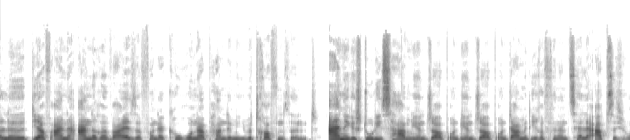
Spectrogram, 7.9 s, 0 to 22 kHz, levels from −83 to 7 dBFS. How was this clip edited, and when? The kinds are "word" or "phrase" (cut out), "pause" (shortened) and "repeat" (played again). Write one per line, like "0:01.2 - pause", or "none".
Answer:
0:05.7 - repeat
